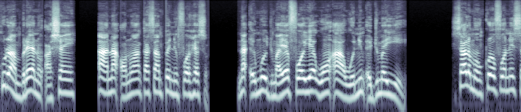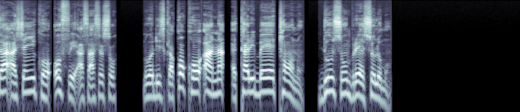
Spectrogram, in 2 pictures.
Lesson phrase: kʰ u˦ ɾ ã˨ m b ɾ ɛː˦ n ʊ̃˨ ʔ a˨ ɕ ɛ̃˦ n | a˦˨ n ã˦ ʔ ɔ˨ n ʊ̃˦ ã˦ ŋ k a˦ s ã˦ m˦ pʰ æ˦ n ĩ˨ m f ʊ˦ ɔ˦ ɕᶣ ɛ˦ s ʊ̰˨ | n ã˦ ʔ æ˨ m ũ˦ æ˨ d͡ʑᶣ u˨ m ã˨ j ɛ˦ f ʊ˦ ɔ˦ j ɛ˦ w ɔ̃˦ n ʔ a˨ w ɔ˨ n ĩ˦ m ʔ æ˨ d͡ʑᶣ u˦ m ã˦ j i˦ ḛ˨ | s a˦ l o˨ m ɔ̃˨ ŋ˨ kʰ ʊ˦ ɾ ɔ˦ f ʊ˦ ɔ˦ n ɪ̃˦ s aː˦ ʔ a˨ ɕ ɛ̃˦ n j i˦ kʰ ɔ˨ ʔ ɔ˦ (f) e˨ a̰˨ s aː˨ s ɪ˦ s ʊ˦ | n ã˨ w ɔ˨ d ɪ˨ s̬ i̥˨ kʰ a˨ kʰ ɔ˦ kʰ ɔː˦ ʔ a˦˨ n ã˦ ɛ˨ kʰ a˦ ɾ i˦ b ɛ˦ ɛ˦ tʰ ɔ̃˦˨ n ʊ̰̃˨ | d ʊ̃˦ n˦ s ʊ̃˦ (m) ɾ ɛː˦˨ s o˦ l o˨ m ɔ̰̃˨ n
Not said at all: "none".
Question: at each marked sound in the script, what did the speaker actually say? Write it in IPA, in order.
f, b

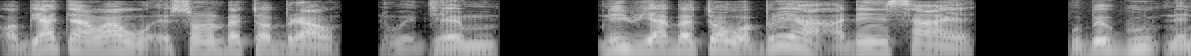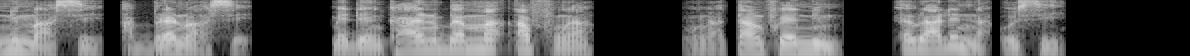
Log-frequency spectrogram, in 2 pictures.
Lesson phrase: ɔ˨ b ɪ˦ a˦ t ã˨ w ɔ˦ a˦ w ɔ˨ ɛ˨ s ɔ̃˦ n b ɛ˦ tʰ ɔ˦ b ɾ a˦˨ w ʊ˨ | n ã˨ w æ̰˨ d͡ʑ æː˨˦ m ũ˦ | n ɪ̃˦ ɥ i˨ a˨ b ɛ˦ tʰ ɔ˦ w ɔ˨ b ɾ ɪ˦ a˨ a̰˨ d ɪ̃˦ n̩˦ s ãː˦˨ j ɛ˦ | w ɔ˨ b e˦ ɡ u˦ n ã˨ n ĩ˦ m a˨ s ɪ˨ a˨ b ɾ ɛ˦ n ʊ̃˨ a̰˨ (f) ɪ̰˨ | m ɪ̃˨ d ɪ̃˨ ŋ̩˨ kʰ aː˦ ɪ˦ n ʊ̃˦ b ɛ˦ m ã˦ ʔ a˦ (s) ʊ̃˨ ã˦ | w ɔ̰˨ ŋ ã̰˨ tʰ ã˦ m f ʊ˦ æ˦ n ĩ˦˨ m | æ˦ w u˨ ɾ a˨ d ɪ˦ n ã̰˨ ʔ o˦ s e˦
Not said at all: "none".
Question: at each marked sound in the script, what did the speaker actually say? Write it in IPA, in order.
s, f

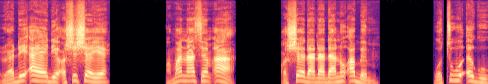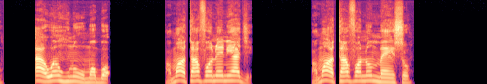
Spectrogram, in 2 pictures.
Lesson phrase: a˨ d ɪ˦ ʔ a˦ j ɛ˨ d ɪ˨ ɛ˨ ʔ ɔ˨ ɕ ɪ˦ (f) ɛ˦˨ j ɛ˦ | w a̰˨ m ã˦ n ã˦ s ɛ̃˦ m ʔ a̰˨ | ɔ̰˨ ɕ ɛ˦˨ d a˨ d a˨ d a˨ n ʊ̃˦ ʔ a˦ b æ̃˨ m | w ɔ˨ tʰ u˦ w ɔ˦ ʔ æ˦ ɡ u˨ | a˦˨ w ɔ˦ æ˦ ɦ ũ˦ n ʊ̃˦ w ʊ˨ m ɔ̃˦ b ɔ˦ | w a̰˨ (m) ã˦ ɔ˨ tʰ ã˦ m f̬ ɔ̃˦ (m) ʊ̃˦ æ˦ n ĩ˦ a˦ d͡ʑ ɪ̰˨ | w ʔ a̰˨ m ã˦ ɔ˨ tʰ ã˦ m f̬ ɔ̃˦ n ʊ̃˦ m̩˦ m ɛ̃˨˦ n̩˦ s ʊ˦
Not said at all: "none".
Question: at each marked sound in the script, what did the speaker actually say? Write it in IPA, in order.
ɕ, m, n

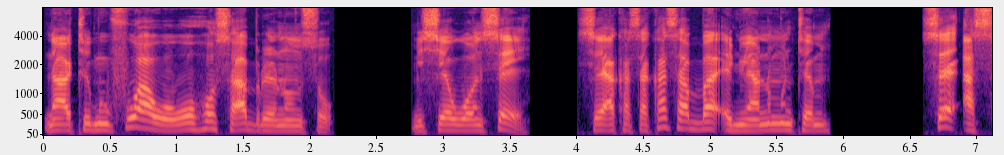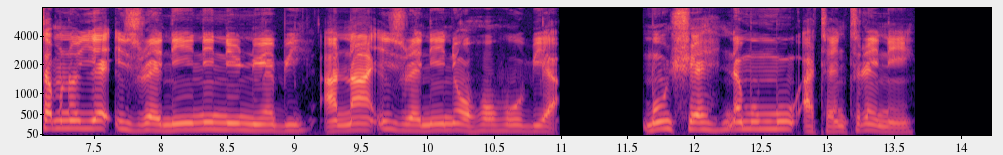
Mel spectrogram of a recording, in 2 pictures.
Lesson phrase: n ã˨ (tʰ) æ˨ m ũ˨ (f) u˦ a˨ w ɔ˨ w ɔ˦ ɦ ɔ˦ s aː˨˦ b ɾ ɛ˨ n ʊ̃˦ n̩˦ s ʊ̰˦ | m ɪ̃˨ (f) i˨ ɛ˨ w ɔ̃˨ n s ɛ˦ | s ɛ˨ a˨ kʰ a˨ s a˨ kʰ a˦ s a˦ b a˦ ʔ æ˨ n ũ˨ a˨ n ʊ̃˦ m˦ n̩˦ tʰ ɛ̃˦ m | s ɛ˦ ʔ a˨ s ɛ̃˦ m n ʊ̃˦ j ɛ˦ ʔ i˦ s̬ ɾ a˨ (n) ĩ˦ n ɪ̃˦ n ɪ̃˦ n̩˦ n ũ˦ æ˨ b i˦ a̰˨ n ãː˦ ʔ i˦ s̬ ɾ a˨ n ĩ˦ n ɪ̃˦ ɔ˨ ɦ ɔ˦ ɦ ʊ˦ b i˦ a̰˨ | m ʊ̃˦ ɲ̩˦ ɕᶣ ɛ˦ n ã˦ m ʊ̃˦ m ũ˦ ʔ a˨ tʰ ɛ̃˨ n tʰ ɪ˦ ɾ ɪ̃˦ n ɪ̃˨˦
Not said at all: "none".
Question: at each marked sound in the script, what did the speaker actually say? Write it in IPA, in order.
tʰ, f, ɕ, n

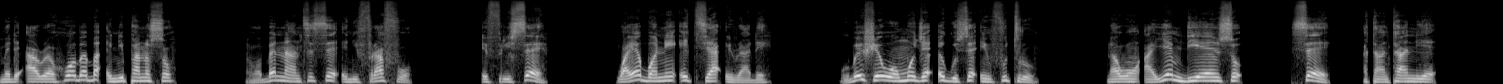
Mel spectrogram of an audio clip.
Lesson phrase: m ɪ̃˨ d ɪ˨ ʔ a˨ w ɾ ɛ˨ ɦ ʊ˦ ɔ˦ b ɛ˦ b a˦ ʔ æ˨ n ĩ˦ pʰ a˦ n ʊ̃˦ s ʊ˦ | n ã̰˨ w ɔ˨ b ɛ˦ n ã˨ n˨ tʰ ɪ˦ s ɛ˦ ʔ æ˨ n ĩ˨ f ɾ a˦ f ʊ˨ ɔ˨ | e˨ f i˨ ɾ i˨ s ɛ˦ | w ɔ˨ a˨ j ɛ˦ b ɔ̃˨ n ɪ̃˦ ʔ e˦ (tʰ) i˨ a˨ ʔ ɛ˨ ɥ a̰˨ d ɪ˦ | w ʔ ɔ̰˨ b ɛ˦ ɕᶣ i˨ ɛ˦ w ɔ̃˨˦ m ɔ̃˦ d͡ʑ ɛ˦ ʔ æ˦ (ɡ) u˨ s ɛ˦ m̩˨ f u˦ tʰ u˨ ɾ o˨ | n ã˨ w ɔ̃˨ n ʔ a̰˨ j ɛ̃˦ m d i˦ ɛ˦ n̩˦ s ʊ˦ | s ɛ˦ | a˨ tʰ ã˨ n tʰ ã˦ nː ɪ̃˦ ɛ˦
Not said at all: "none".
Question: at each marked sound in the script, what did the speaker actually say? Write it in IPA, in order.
tʰ, ɡ

